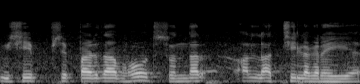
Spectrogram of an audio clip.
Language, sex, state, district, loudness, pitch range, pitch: Hindi, male, Uttar Pradesh, Hamirpur, -24 LUFS, 140-155 Hz, 150 Hz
